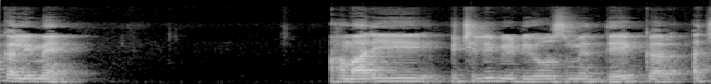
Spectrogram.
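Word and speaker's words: کُلِّ: کر پڑھیں گے استغفر اللہ ربی۔ اگلا لفظ ہجے کے ساتھ پڑھیں گے۔ من کلی، میم نون زیر من، کاف لام پیش کل،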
